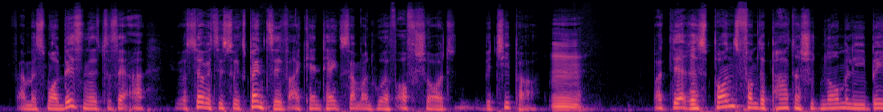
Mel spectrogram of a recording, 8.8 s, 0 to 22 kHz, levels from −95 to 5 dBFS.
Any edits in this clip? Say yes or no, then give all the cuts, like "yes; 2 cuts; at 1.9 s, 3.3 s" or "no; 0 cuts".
no; 0 cuts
